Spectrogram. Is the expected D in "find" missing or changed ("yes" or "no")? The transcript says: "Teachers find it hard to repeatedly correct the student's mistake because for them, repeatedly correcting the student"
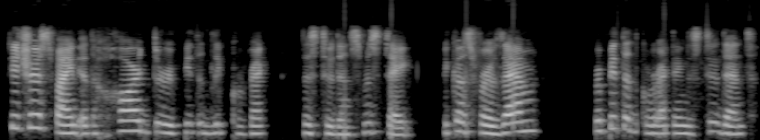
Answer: no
